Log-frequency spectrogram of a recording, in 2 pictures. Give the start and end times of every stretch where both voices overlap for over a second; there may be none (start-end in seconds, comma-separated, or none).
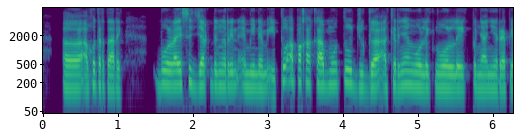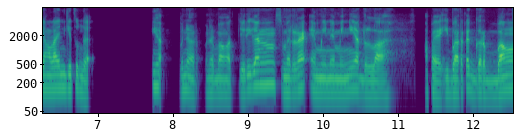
none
